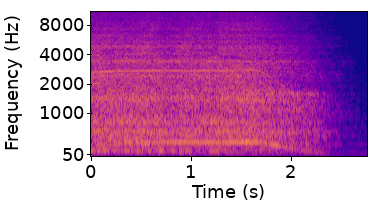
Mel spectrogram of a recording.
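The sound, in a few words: whisking stevia into keto raspberry mousse mixture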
